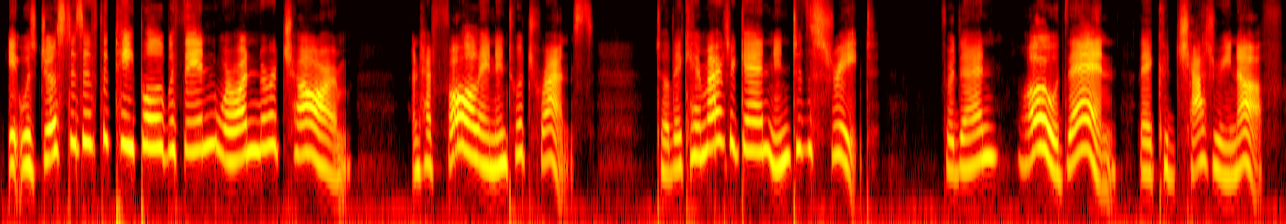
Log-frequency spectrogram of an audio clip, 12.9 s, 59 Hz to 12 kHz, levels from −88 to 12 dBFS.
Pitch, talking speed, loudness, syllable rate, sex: 285 Hz, 150 wpm, -17 LUFS, 4.3 syllables/s, female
